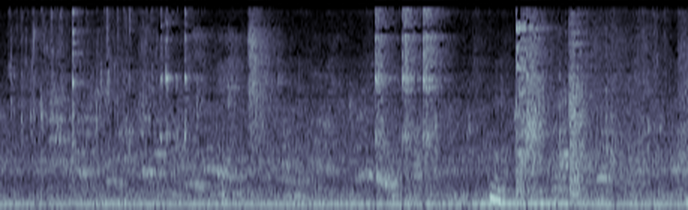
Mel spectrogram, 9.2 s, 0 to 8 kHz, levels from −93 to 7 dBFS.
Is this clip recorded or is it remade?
recorded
